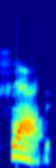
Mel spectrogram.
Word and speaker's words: صاد: சாதை உச்சரிக்கின்ற போது சுவாது சுவாது இரு உதடுகளையும் குவித்து வைத்துக் கொண்டு சொல்ல வேண்டும். சுவாது என்று உச்சரிக்க வேண்டும். அதுதான் சரியான உச்சரிப்பாக இருக்கும்.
